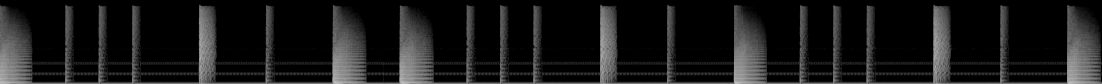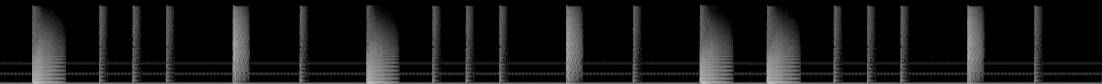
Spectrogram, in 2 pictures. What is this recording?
This came from the cheapest looking keyboard I've ever seen, yet it had really good features for sampling, plus a mike in that makes for some really, really, really cool distortion.
90, 90bpm, ballad, beat, cheap, drums, electronic, keyboard, loop, machine, slow, toy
